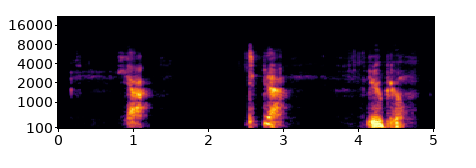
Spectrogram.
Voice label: russian i love you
